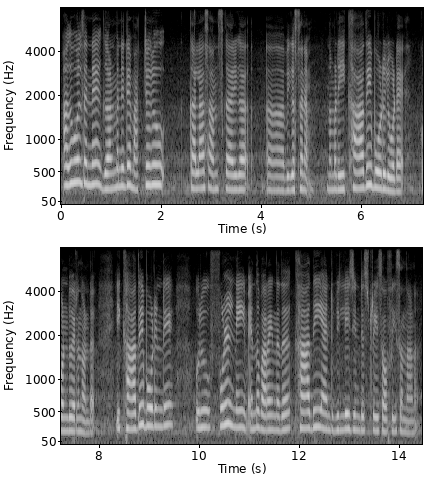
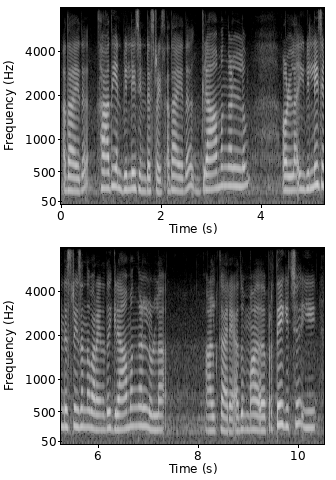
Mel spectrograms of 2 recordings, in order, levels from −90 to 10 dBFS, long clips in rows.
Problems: none marked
